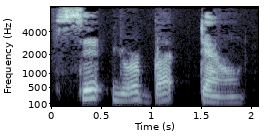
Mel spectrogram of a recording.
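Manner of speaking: a stern, no-nonsense talking-to; firm self-command. Retold or imitated. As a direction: tell yourself firmly to stop and sit. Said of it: "it was like".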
